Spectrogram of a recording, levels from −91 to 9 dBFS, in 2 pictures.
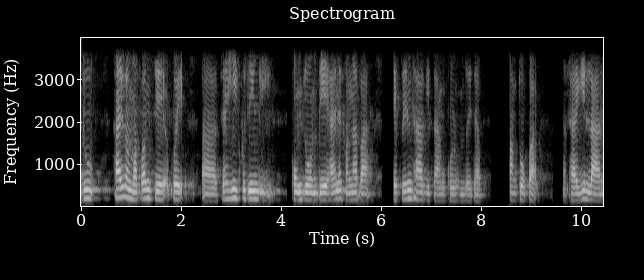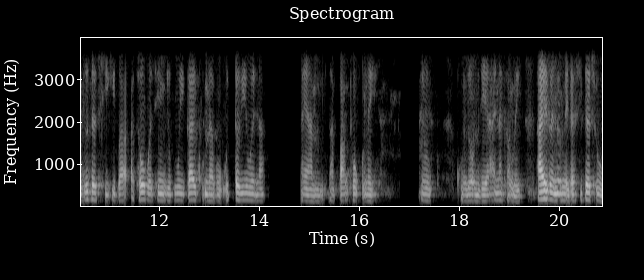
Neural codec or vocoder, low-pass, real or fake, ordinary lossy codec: codec, 16 kHz, 8 kbps, FunCodec, trained on LibriTTS, 25 frames a second; 3.6 kHz; fake; none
